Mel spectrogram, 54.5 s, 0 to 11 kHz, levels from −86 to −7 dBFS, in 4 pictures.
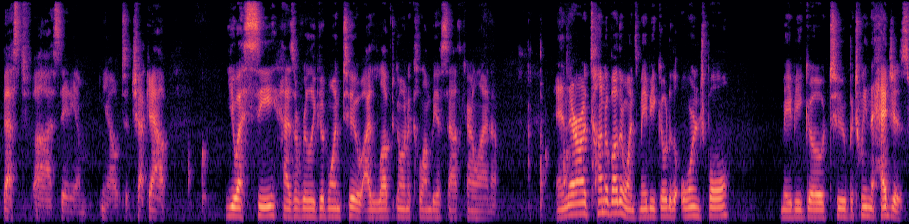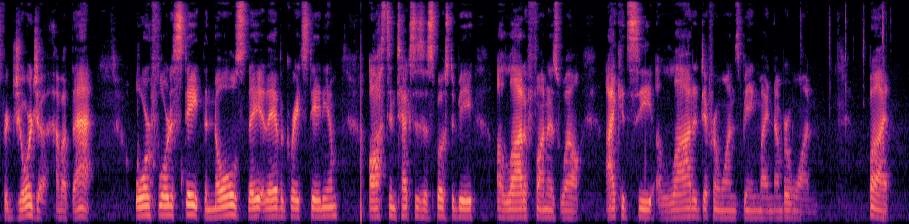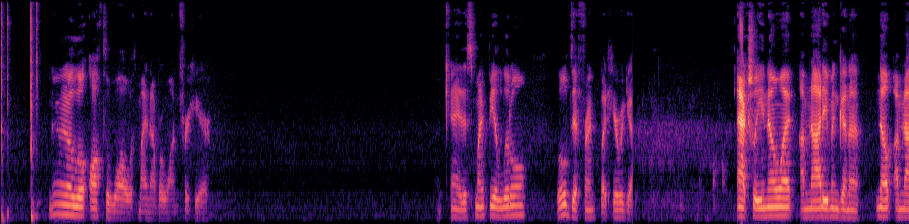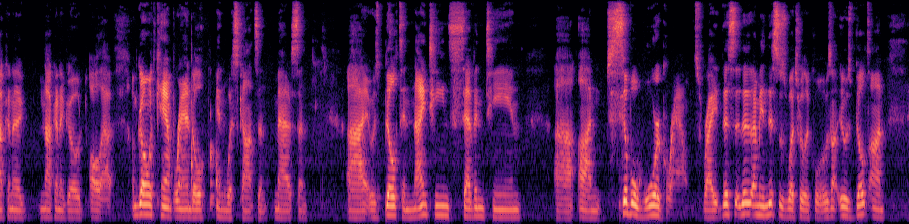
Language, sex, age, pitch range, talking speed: English, male, 20-39, 110-130 Hz, 175 wpm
